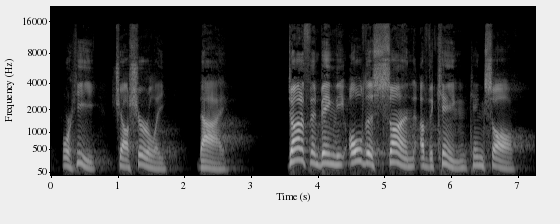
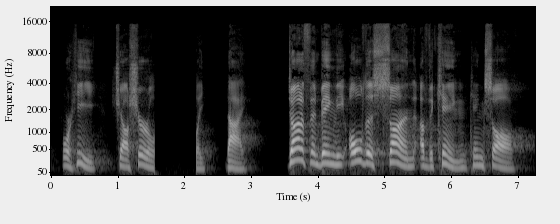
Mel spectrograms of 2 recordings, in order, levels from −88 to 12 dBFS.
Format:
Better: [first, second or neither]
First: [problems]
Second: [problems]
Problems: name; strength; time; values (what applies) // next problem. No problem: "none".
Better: first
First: none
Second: audio freezing; at 1.5 s for 0.5 s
